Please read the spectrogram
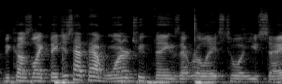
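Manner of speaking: ordinary talk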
